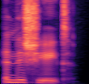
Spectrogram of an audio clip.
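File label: "initiate", English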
